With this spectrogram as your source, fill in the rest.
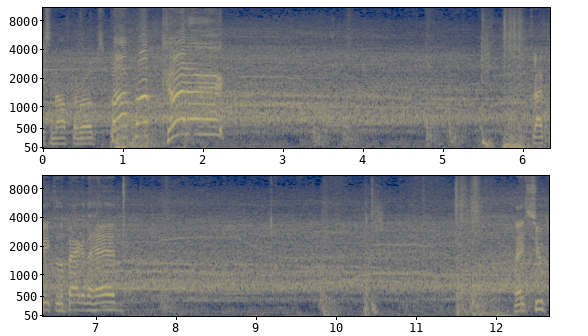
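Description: Bodies thud heavily onto a wrestling ring mat.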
